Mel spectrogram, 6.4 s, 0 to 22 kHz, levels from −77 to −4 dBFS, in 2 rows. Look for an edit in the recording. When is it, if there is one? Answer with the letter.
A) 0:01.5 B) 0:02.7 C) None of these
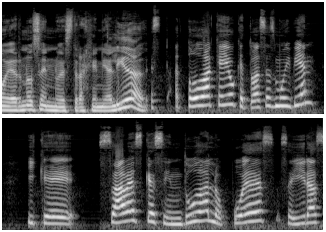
A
